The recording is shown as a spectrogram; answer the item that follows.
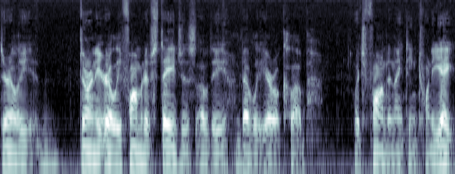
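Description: Fairly low for a man, this voice is somewhat breathy and has a dark, mellow tone. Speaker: guest. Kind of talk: interview answer. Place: studio.

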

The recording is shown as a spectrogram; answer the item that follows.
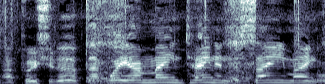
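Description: Moderate pace against noticeable background noise. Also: man. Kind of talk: tutorial. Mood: relaxed, folksy. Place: open country. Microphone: camera far.

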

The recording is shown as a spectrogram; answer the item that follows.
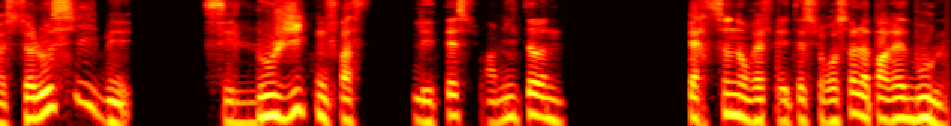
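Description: Dark, mellow tone with ordinary pitch variation, long and frequent pauses, and a quiet background. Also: man, moderate pace, dry sound with no echo. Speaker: F1 fan on stream call; streamer. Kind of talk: casual debate. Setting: voice chat. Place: home room.

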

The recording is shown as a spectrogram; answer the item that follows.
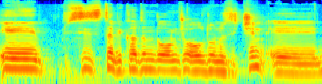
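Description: Ordinary pitch variation from a woman, her pace moderate. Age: 50s. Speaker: TV talk show host. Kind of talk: interview.

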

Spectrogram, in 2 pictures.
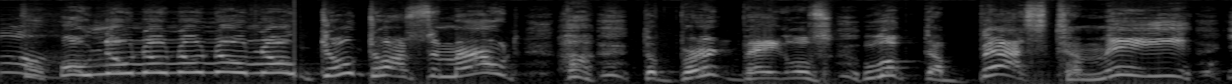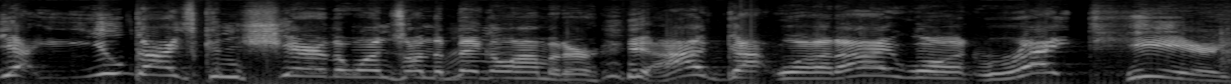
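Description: A cartoonish character voice, high-pitched with very wide pitch swings, moves along at a fairly slow pace. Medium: puppet show. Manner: cheerful, eager, chatty.

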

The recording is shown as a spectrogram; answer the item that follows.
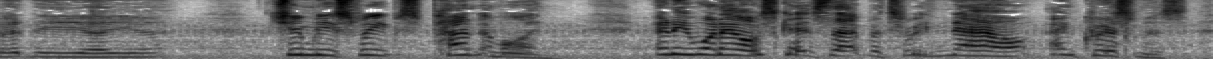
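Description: A man speaks at a fairly slow pace with lively intonation. The sound is dry with no echo, and there is light background noise. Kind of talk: casual vlog chat. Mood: humorous, exasperated storytelling. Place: car. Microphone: phone near.

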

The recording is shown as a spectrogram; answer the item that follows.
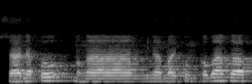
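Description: The tone is warm. The pace runs fairly slow. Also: man. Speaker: religious reflection vlogger. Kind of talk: bible reflection. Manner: polite, warm address.

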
